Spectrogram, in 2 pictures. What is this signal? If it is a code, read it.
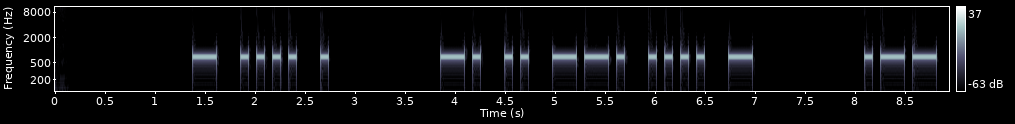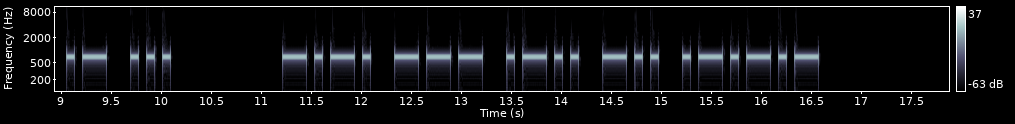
Morse code, heard as a keyed tone, about 15 wpm, 700 Hz. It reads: THE NIGHT WAS COLD.
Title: 2x Word-Spacing - Sentences from Top 400 Words - 15wpm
